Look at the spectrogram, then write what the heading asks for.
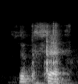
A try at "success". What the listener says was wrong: So it's not success, it's success. Second syllable.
